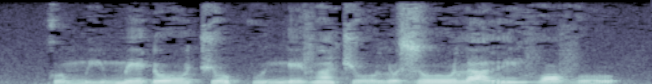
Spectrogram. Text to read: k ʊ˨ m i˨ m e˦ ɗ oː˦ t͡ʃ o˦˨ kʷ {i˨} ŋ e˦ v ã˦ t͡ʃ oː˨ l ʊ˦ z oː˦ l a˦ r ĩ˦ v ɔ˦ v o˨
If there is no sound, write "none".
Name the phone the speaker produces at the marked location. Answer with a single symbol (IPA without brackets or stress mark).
e˨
